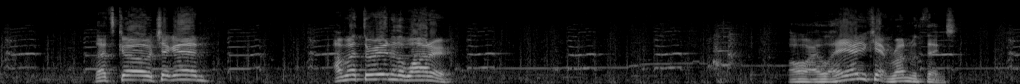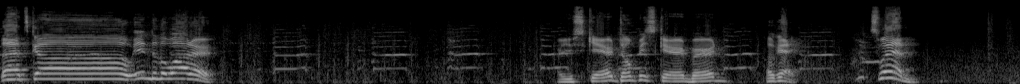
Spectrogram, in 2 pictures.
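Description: A young man talks animatedly and close into a microphone.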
